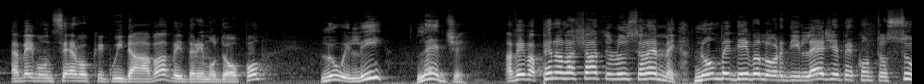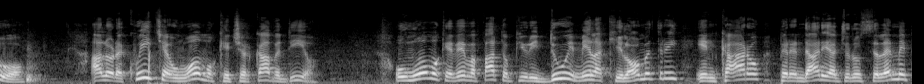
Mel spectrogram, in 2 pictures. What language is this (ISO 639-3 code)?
ita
